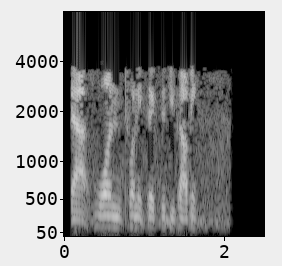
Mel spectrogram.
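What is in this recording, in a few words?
Incident Tac 1, Scanner audio recording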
